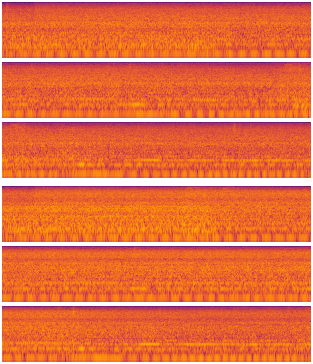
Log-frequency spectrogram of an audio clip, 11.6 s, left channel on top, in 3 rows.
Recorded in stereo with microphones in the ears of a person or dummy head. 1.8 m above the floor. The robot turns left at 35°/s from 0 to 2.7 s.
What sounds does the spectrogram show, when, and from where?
Only background noise.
